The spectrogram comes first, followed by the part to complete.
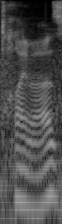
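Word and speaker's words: Tyma: Sixth one should be T-Y-M-A. Time as, the pronunciation for that one.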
